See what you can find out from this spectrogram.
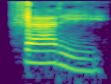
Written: fattiness

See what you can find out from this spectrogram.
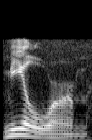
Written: mealworm

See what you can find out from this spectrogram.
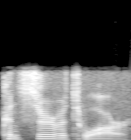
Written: conservatoire

